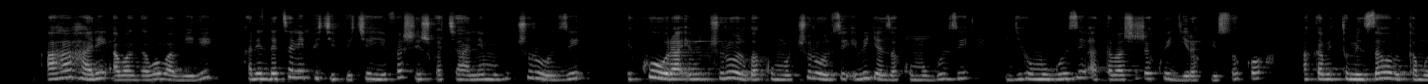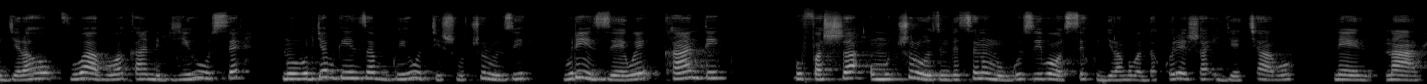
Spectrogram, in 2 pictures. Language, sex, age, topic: Kinyarwanda, female, 18-24, finance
